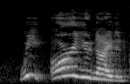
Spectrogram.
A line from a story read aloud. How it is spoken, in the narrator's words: cried Christian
